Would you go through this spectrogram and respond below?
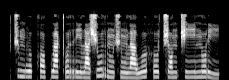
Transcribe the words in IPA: t͡ʃ u˨ ŋ β o˨ kʰ ɔ˨ kʷ a˨ kʼ ʊ˨ r i˨ l a˨ ʃ u˦ r ũ˨ ʃ ũ˨ l a˨ w ʊ˦ h o˦ t͡ʃ ɔ˦ n t͡ʃ iː˦ n o˦ ɾ i˨

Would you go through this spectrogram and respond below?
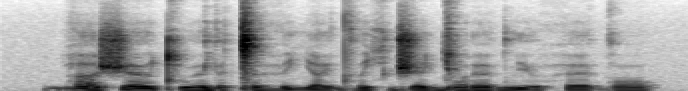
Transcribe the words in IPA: bʱ a˦˨ ʃ ɜ˦ ʊ̯ cʰ u˨ ə̯ j ə˧ ǀ ə˨ ɦ ə˨ ʎ a˨ ɪ̯ dʱ ɤ˦ ç d͡ʒ ɜ˨˦ ɟ ɔ˧ ɾ ɜ˧ ɡ lʲ ə˨ ʊ̯ h ɜ˨ ɡ ɔ˦

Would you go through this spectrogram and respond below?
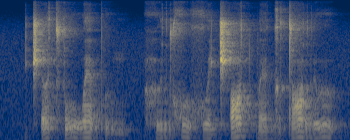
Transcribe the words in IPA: t͡ʃʼ ə˧˥˧ t͡sʼ u˧˥˧ w ɛ˥˩ pʼ ɯ˩ m | h ɯ˧ r xʷ ɯ˥˩ xʷ ɛ˧ t͡ʃʼ ɒ˧˥˧ t p ɛ˩˧ ɡ ə˩ t ɒ˧˥˧ r ɯ˧˥˧

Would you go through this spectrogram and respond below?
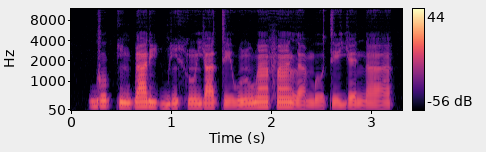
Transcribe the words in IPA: ɡ o˦ k ĩ˧ ɡ͡b a˦ ɾ i˦˨ ɡ͡b ĩ˨˦ h ũ˧ j a˧ t e˨ w ũ˨˦ w ã˦ f ã˦ l a˧ m o˧ t e˧ j ɛ˧ n a˧

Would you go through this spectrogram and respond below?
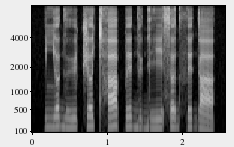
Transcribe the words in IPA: ʎ ə ɡʱ y t͡ʃ ə cʰ a p ɪ ɡ y ɡʱ i s ə d θ ɪ ɡ a

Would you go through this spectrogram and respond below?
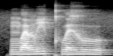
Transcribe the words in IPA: ŋʷ æ β i kʷʰ ɛ ɣ u

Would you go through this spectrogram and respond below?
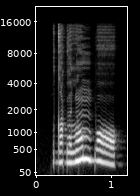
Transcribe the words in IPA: dˤ a ɡ ə l ɔ̃ m b ɔ

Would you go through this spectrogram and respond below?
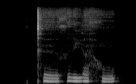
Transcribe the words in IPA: kʰ e˨ ɪ̯ θ i˦˨ j ɛ˦˨ h ũ˨

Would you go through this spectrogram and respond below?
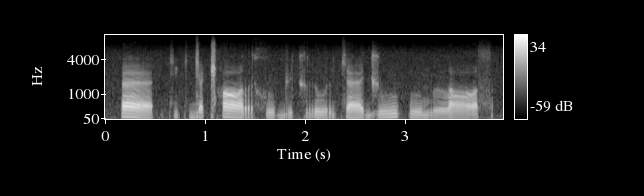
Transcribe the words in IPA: æ | c i c ɟ æ ǁʰ ɑː r x u b y t͡ʃ r uː r c æː d͡ʒ uː k͡p uː m lː ɑː s

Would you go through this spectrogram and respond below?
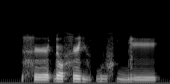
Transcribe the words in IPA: x ʏː˨ ɗ o˦ x ʏ˦ ɾʲ ṳ˨ ɓ ṳ˦ x ɡ͡b iː˨

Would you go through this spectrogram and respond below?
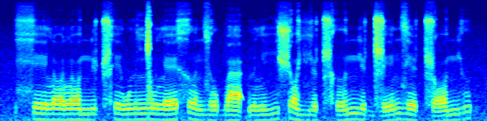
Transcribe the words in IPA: x e l ɔ l ɔ mʲ u ʈ͡ʂʰ e w ɯ ŋ͡ǀ u l ɛ x ɤ n z o b a ʔ ɯ l i ʃ ɔ vʲ ɤ ʈ͡ʂʰ ɤ mʲ e ɖ͡ʐ e n z e ʈ͡ʂ ɔ mʲ u

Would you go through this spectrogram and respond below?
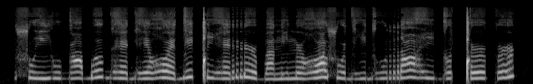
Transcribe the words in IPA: sʷ i j u ɡ ɑ b ɤ ɡʱ ɛ ɡʱ e ʁʷ ɛ d e ǃ i ɦ ɛ r ə˞ b a n i n ə˞ ʁʷ ɑ sʷ ə˞ dʱ i dʱ u r ɑ ɦ i ɡ ɤ ǃ ə˞ k ə˞

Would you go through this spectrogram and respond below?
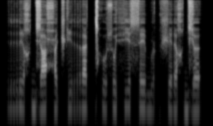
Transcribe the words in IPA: r i χ d͡ʑ a ħ ə t͡ʃʼ i r æ ǀʰ u s u fʲ e s e b ə˞ k ʃ e ɾ e χ d͡ʑ ə

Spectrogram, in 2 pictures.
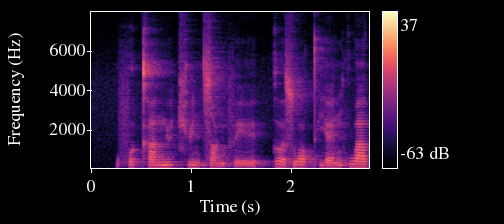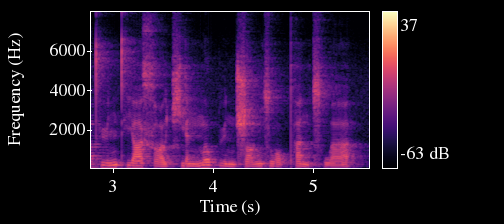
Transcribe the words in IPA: f ɤ˥˩ kʰ ä˥ n̪ y˥ t͡ɕʰ y˥˧ n t͡s ɑ˥˩ ŋ f e˨˩˦ ɪ̯ | k ɤ˥˧ s w ɔ˥˩ t̪ʰ j ɛ˧˥ n k w ä˥ t̪ʰ y˧˥ n t̪ʰ j ä˧˥ x ɑ˧˥ ʊ̯ t͡ɕʰ j ɛ˧ n n̪ ɤ˥ p y˨˩ n ʂ ɑ˧˥ ŋ s w ɔ˨˩ pʰ a˥˩ n t͡sʰ w ä˧˥

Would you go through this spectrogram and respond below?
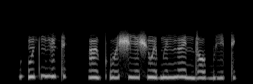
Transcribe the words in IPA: ʔ ũ t ŋ ɡ ẽ t | ɐ̃ e̯ kʷʼ ɛ e̯ ʃ i e̯ ʃ ũ e̯ b ẽ ŋ ɘ e̯ n d ɔ o̯ b i t

